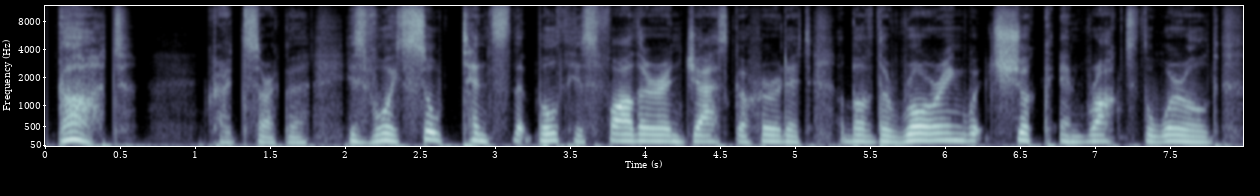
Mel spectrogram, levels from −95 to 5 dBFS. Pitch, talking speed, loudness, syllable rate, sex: 145 Hz, 180 wpm, -19 LUFS, 4.9 syllables/s, male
